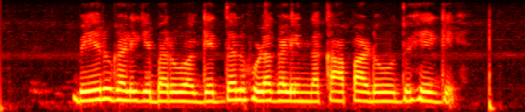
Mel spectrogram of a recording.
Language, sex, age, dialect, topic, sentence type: Kannada, female, 18-24, Coastal/Dakshin, agriculture, question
